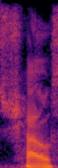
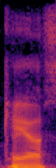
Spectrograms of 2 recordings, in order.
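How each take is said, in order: First: It is said as chouse, rhyming with house. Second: It is said as kay-oss, two syllables. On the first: The speaker calls it wrong. "I couldn't pronounce it" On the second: The speaker calls it right. "That's how chaos is spelled"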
